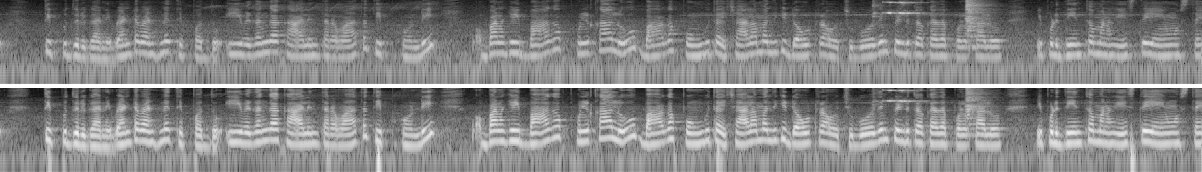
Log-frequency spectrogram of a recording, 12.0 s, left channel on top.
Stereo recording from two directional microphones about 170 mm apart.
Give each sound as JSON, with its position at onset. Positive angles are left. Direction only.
{"t": 0.4, "sound": "a woman's voice", "side_deg": -35}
